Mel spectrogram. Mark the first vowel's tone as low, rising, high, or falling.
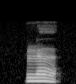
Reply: falling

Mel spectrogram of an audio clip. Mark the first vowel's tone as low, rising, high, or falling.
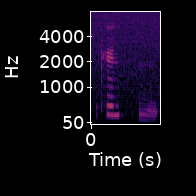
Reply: high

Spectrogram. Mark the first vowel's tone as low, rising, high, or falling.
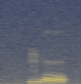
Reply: falling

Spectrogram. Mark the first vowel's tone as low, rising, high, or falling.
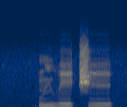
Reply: high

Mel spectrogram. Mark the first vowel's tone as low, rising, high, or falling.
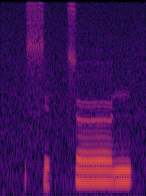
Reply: rising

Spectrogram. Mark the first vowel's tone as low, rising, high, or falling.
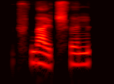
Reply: falling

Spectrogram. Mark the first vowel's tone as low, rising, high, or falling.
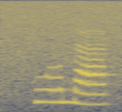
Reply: high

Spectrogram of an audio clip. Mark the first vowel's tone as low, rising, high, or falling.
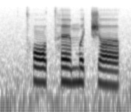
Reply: low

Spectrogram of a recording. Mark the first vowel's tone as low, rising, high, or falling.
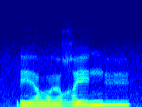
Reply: low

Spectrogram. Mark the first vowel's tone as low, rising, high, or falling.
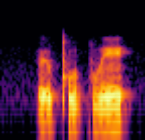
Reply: low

